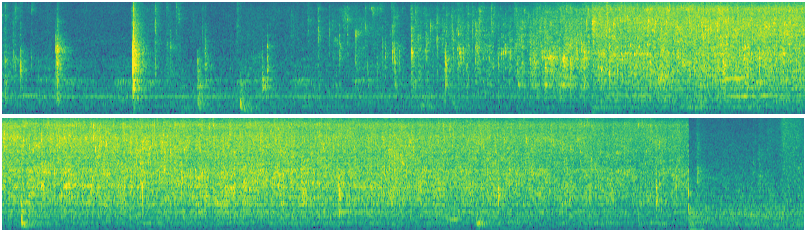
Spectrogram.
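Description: Butter in a frying pan on a gas stove gives sparse soft pops and crackles as it browns. About seven seconds in, a loud steady sizzle starts as an ice cube hits the hot browned butter to cool it, and it cuts off shortly before the end.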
